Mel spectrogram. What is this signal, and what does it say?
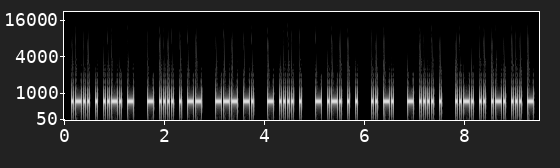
Morse code, heard as a keyed tone, about 32 wpm, 700 Hz. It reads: LEFT THEM ON THE TREE IN THE FIRST
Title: Sentences from Top 1000 Words - Review Part 1 - 30wpm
